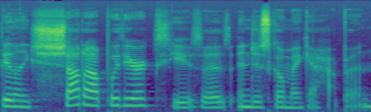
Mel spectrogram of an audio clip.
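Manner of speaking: plain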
